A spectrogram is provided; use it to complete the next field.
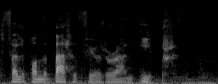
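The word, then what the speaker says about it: Ypres: upon the battlefield around ipra or wipers as the Tommy's mispronounced and knew it the smell of death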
